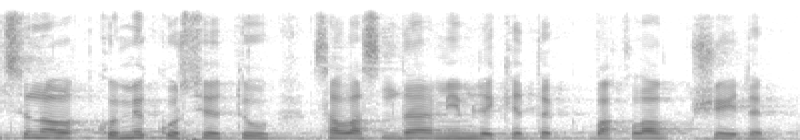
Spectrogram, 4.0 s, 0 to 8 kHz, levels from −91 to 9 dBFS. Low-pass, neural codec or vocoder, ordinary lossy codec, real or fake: 7.2 kHz; none; none; real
